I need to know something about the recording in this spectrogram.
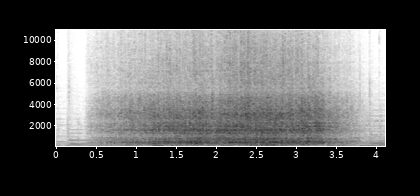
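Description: Rotating drum ball mill grinding ore, a dense grinding noise that swells in over the first second and fades away near the end, with music faintly underneath.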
